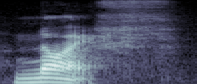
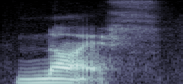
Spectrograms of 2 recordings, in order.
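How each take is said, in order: Both takes have the same delivery.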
